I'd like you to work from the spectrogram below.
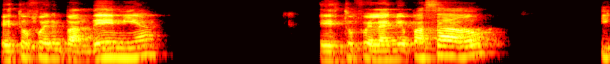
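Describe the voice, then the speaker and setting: A man speaks in a high register, his intonation lively. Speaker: ophthalmologist. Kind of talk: conference lecture. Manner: halting.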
